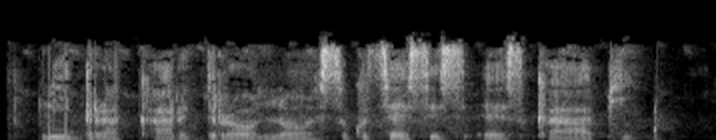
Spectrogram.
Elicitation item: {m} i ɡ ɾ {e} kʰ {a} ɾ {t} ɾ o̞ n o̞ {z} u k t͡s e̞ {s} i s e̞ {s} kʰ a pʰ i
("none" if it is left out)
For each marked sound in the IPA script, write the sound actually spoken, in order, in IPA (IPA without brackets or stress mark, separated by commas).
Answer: n, a, a, d, s, s, s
